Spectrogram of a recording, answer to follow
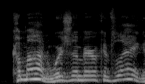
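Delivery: insistent principal. Retold or imitated. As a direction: push him for the flag again. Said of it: "he says".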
